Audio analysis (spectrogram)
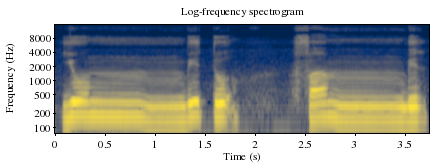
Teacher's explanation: Mengganti bacaan nun mati menjadi mim. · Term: iqlab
